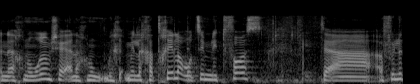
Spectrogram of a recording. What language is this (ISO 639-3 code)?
heb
